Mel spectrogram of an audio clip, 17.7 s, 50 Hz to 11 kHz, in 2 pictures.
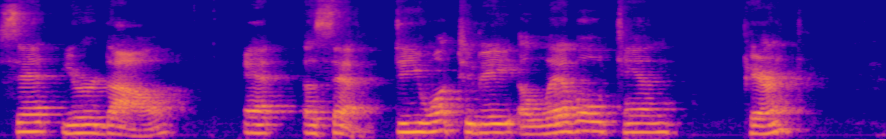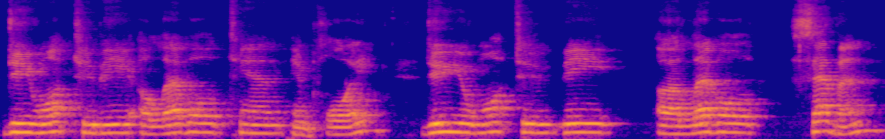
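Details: Adult man with aphasia after a stroke about 15 months earlier at age 62; initially could not read, write or talk and relearned language from scratch; aphasia.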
